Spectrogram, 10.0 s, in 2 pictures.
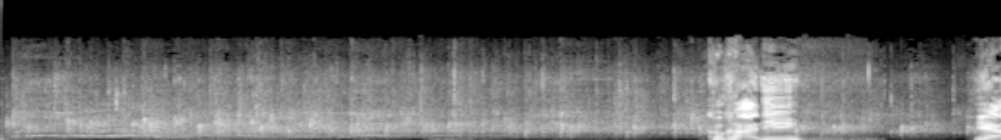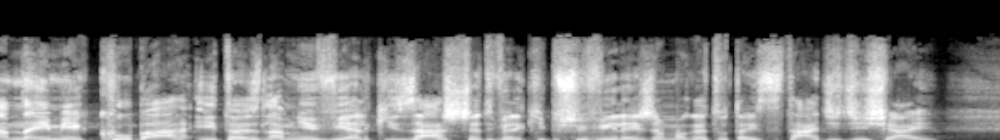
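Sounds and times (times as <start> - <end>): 
audience applause: 0.0 - 5.3
speech: 3.6 - 4.2, 4.8 - 9.9.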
